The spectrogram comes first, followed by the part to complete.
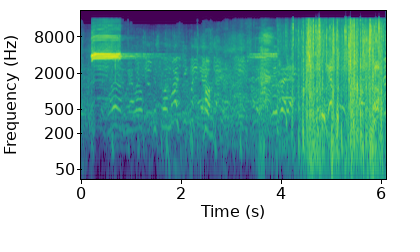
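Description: A sports whistle gives one short, loud blast a quarter-second in, with a fainter short whistle near the middle, over background voices. In the last two seconds a rapid clatter of footsteps and pad contact builds as players run a tackling drill.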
